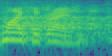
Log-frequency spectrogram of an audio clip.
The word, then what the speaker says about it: Mikey Graham: I had to look his name up and I still mispronounced it. It's Mikey Graham.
